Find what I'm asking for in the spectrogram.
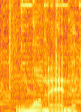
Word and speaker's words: WOMXN: But anyway, after the renaming of the center, they realized that it may not be as inclusive as they originally hoped, because WOMXN is still pronounced woman, and well, blind people will have no way knowing that the new woke spelling is the one that's being used.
